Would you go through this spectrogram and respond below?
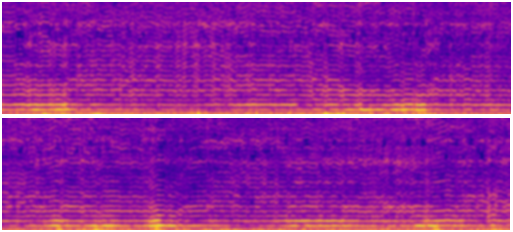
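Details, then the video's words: Continuous whine of a mosquito, a high nasal hum at a nearly constant pitch with slight wavers, unbroken throughout. "Zumbido del Mosquito"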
